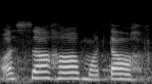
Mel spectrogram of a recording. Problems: constant background noise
